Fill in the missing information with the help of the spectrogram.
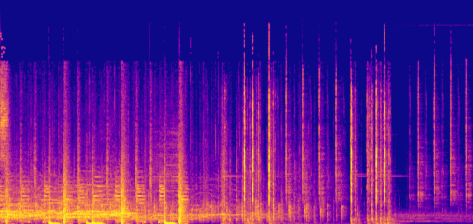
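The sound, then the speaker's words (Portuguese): A round of clapping from a small group welcoming an Argentine improvisation performer on stage: dense, sharp claps for the first few seconds, then thinning into scattered, irregular claps that fade out. No voices are heard. “Omar Argentino Galvão palmas.”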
